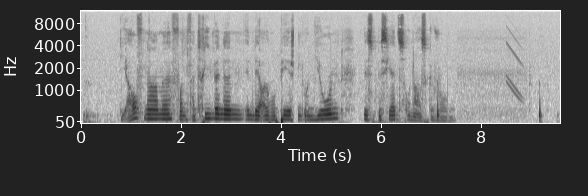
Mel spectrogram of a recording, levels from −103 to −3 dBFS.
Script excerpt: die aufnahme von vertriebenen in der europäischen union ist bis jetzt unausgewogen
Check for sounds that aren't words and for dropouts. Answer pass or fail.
fail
